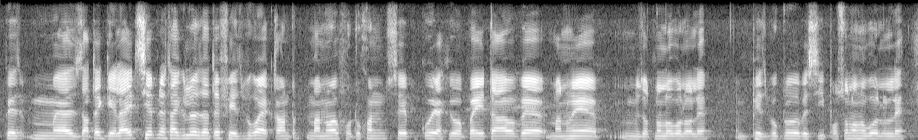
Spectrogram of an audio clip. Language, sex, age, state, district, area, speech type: Assamese, male, 18-30, Assam, Lakhimpur, rural, spontaneous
